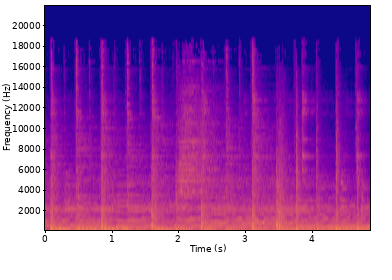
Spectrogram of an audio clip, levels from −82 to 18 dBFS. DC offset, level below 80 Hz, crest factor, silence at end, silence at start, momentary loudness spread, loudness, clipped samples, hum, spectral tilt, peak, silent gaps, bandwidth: under 0.1%; -30 dBFS; 18 dB; 0 s; 0 s; 3 LU; -20 LUFS; under 0.1%; none; -5 dB/octave; -2 dBFS; none; 19 kHz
